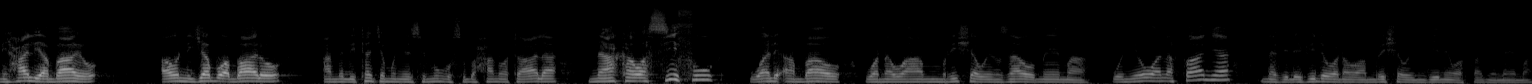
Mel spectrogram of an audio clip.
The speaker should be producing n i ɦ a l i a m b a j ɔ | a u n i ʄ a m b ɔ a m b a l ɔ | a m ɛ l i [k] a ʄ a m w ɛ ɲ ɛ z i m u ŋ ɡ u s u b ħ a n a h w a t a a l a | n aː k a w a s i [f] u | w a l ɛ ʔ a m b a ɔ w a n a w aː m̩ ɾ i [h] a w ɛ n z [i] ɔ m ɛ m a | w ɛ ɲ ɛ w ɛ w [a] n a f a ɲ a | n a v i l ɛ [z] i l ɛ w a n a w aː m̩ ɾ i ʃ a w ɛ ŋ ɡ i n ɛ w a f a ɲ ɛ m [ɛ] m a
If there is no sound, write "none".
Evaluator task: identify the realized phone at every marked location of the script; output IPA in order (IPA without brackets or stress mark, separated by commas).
t, f, ʃ, a, a, v, ɛ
